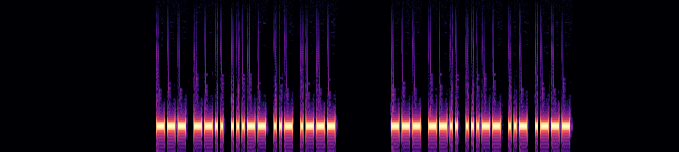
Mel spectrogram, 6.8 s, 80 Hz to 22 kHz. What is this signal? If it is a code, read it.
Morse code, heard as a keyed tone, about 46 wpm, 700 Hz. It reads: OZ3UJ OZ3UJ
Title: DXCC-100 Call Signs - 5 Characters - Repeated 2x - 45wpm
